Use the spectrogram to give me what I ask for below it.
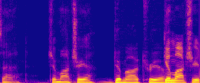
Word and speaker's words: Gematria: Gematria. Gematria, it's a harder G.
